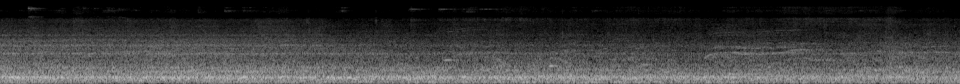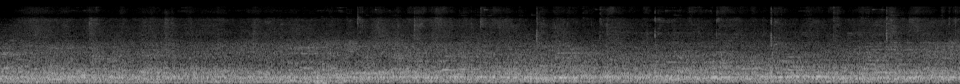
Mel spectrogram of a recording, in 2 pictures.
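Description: A busy crowd murmurs and chatters in a large echoing hall.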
